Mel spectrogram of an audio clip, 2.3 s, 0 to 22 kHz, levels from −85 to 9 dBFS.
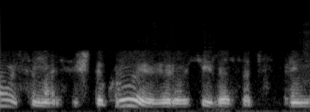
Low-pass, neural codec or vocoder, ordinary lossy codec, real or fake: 19.8 kHz; vocoder, 48 kHz, 128 mel bands, Vocos; Opus, 64 kbps; fake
